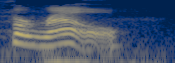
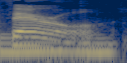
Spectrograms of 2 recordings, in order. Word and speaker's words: Ferrell: I pronounce it Pharrell. – You're wrong. – Ferrell.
